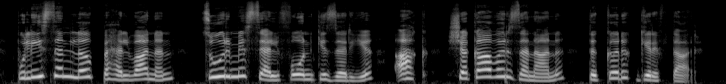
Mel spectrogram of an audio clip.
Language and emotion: Kashmiri, neutral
